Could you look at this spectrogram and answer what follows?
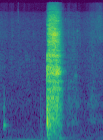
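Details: Young Japanese woman with an itchy nose and a runny nose that won't stop, recorded while talking: a single short, sharp sneeze burst with a faint breath just before it.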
